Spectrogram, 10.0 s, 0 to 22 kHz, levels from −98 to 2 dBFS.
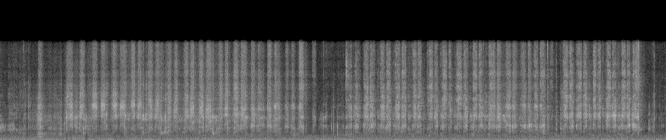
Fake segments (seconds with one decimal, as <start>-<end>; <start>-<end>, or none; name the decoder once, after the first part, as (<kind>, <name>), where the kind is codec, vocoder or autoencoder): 0.5-4.7 (autoencoder, DAC-VAE); 7.4-8.0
